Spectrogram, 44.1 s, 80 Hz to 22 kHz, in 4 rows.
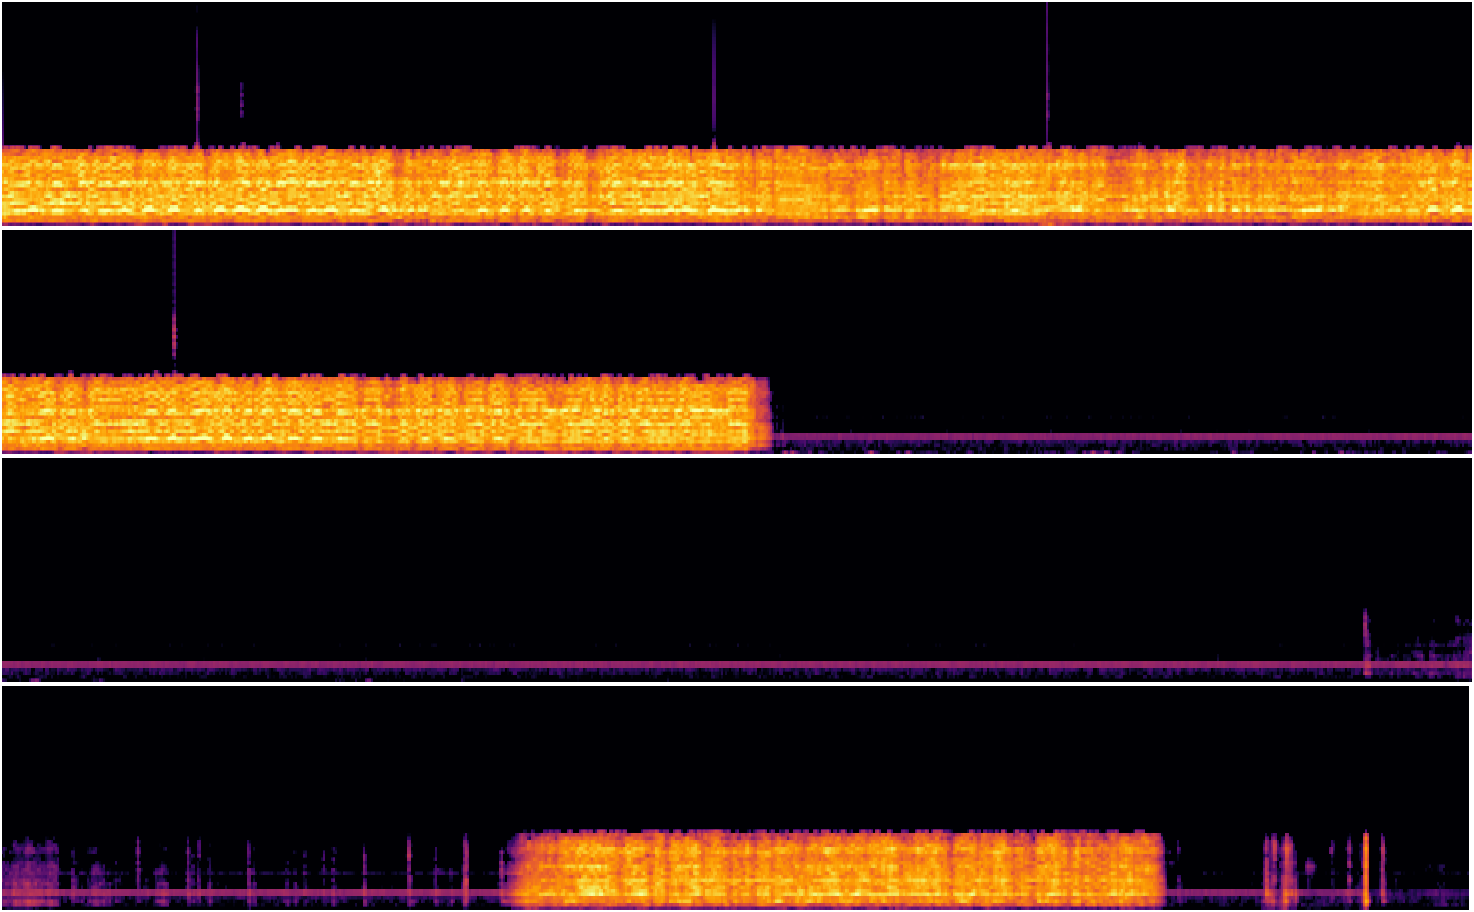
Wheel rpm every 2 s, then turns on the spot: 210, 190, 210, 200, 200, 210, 190, 180, 100, 0, 0, 0, 0, 0, 0, 0, 0, 0, 40, 180, 170, 30.
42-44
